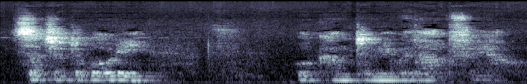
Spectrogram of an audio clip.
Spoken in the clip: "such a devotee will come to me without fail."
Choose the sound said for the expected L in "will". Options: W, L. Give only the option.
L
